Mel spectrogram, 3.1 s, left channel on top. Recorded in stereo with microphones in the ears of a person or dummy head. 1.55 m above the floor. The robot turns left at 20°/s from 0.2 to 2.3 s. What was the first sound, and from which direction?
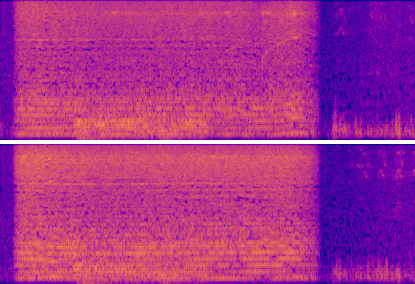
A splash, 35° right (ahead or behind).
